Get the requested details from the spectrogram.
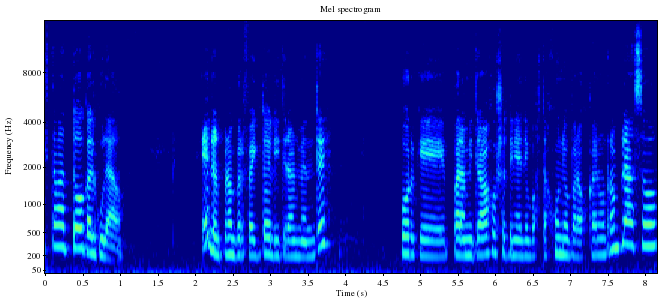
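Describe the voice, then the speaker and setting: A woman with a Rioplatense accent talks at a fairly quick pace and medium pitch with lively intonation. She takes long, frequent pauses. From Buenos Aires, Argentina. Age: 20s. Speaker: au pair podcast host. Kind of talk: casual monologue.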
